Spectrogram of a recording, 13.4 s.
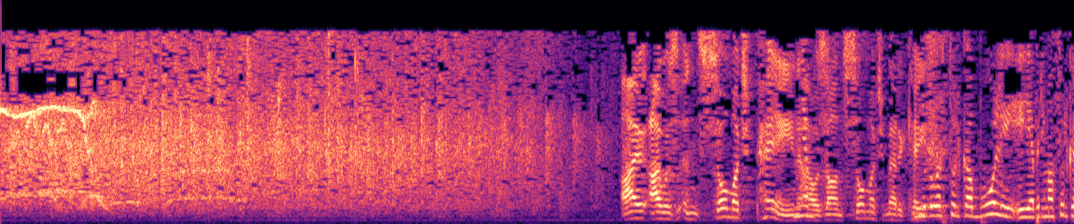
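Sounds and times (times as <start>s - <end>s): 
crowd applause: 0.0s - 8.1s
speech: 7.9s - 13.4s.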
